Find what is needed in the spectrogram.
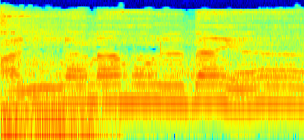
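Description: Chanted vocal music: a voice holds one long, steady note that steps down slightly in pitch near the end.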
